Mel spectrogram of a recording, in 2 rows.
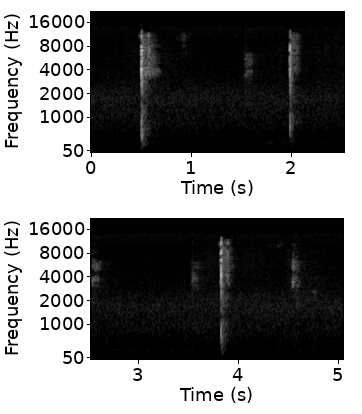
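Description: Computer mouse clicks while designing a social media banner in Canva: three sharp, close clicks spaced about 1.5 seconds apart, each followed by a fainter softer tick, in a quiet room.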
